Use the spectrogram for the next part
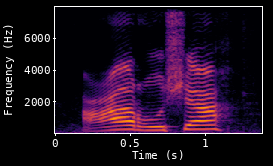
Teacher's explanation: را ساکن کو پر یعنی موٹا کر کے پڑھیں گے، اور موٹا کرنے کا طریقہ کہ آپ کے دونوں ہونٹ گول ہو جائے۔ ایسے پڑھیں گے عروشہ، ربک میں را کے اوپر زبر آ گئے، اس لیے اس را کو بھی موٹا پڑھیں گے۔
